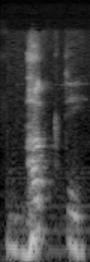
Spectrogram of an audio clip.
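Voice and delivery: "bhakti" low-pitched, with aspirated BH; correct Sanskrit pronunciation. Shown as a demonstration. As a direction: say "bhakti" as "bhok-ti". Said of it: "corretamente é". ("bhakti" grave, com o H aspirado)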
